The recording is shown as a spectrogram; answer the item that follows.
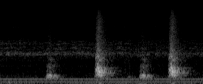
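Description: Mouth-chewing of a crunchy almond cookie: four short crisp crunches about every half second, over a faint steady low hum.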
